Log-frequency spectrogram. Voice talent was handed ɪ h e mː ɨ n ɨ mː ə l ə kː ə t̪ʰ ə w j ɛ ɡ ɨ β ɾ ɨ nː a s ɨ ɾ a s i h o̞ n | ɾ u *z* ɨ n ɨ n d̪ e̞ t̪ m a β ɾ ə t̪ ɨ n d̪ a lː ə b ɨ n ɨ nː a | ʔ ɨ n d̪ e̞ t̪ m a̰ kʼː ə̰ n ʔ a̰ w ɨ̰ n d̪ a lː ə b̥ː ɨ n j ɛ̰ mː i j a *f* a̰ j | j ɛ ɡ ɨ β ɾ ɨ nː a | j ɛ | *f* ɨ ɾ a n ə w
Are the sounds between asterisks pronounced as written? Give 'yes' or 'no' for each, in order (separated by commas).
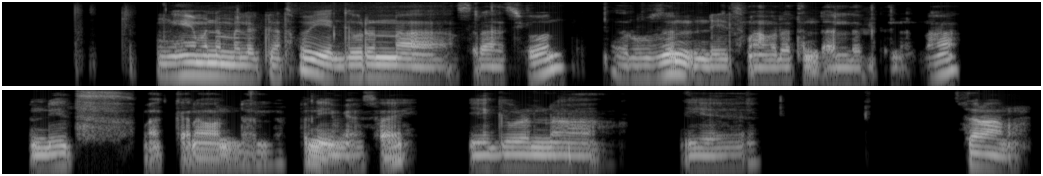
yes, no, no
